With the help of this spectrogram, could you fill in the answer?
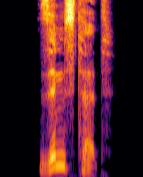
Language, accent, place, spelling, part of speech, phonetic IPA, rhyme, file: German, Germany, Berlin, simstet, verb, [ˈzɪmstət], -ɪmstət, De-simstet.ogg
- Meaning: inflection of simsen: 1. second-person plural preterite 2. second-person plural subjunctive II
